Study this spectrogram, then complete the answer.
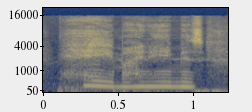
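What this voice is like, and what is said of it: Airy-sounding character voice. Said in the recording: “I hate like the airy sounding characters.”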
